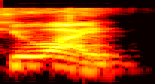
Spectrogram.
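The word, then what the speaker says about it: qi: இதை நம்ம ப்ரொனவுன்ஸ் பண்றது சி, பட் எழுதணும் அப்படின்னா சைனீஸ்ல வந்து இட் இஸ் கியூஐ இல்லையா? கை அப்படின்னு சொல்லுவோம். கை அப்படின்பா சீனர்கள் வந்து கை அப்படின்பாங்க, நம்ம சி அப்படின்னு சொல்லி சொல்றோம். யூரோப்பியன்ஸுமே கை அப்படின்னு சொல்றாங்க.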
